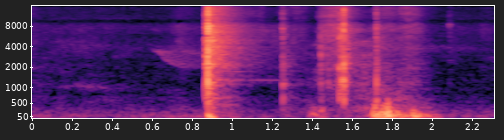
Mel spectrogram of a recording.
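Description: Plastic toy shotgun fired once: a single sharp snap about a second in, followed by a few lighter plastic clicks as it is handled.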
